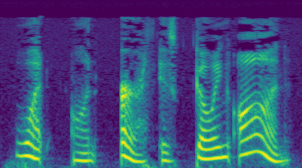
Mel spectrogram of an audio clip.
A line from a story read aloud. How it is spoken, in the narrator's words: my mom cried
